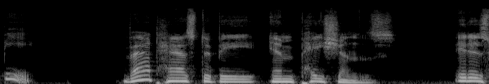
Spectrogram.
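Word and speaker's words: impatiens: that has to be impatience it is pronounced impatience with a z sound that's because it comes directly from another language Latin but as our listeners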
